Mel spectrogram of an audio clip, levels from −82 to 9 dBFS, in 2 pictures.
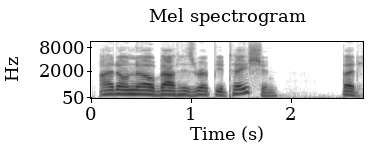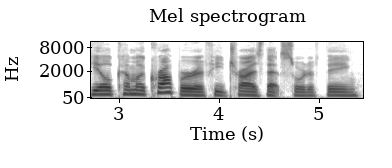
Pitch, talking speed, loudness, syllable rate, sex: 170 Hz, 200 wpm, -18 LUFS, 4.9 syllables/s, female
